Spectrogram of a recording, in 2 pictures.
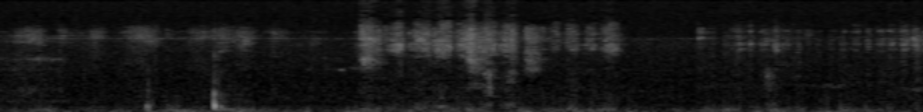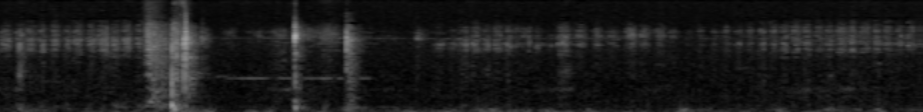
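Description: Pastel crayon scratching across paper in short runs of strokes, with a couple of sharp knocks a little past halfway.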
